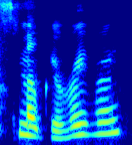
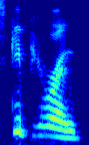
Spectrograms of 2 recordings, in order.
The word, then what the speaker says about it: Smoky Roo: Hi, Smoky Roo. Oh, okay. I said it wrong. Yeah, I was saying. I thought it was Skippy Roo. No, it's Smoky Roo.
